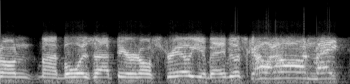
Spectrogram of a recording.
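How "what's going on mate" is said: higher, playful Australian greeting; mock Australian accent. Host greeting his boys in Australia, mock Australian accent. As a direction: hail them in a put-on Australian accent.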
